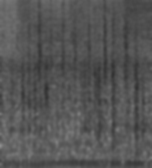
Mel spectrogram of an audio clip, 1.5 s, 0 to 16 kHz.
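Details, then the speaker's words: Infiniti G35 VQ V6 drift car that started knocking after about 20 minutes of driving, idling roughly with a repeated sharp rod knock over the low drone. "I know it's got a rod knock and a welded differential"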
